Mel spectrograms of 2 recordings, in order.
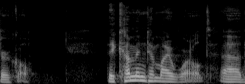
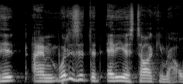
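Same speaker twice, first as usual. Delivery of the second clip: ordinary talk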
